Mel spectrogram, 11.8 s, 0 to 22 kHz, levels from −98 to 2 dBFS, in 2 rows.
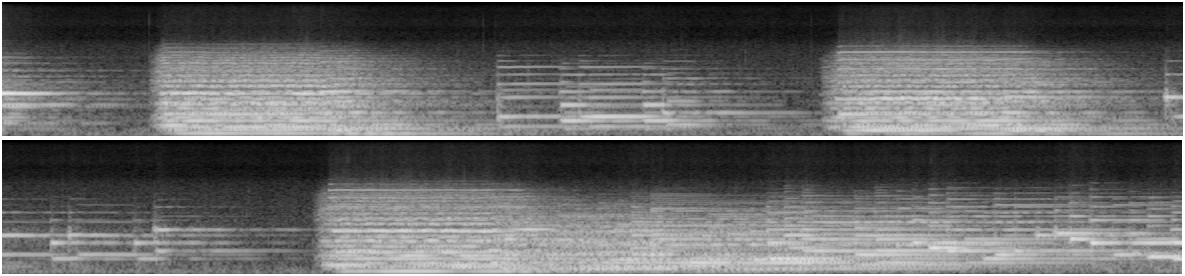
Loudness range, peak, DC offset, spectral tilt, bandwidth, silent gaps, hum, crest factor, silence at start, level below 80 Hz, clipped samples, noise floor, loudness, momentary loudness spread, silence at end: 4 LU; -4 dBFS; under 0.1%; -7 dB/octave; 8.4 kHz; none; none; 14 dB; 0 s; -52 dBFS; under 0.1%; -40 dBFS; -17 LUFS; 16 LU; 0 s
